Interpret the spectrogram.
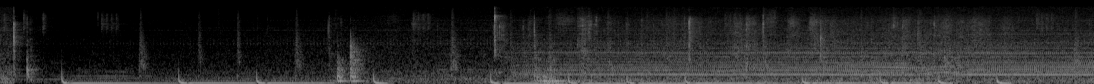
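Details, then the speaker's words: Automatic cuff inflation on a HYLOGY MD-H12 digital upper-arm blood pressure monitor worn on the reviewer's upper arm: low motor drone with clicks as the cuff pumps up, then steadier hum on release; reading 99/71, pulse 63/min. "So I have this blood pressure monitor onto my upper arm, and all that's left to do now is click on the start button."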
